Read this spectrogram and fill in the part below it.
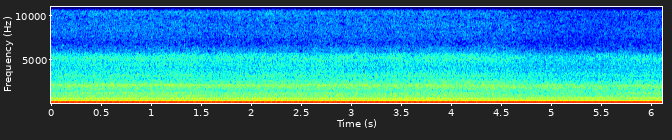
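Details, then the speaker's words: Freshly rebuilt Ford 302 V8 from a 1966 Bronco on first start on a run stand, breaking in camshaft: steady low idle with uneven, loping beat; dead cylinders blamed on carburetor, a bad lifter later found. "so something's not right i didn't want to hear that you don't have to show this dead cylinders i can tell the way it sounds it didn't sound right"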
